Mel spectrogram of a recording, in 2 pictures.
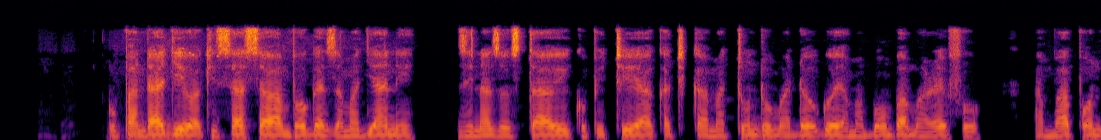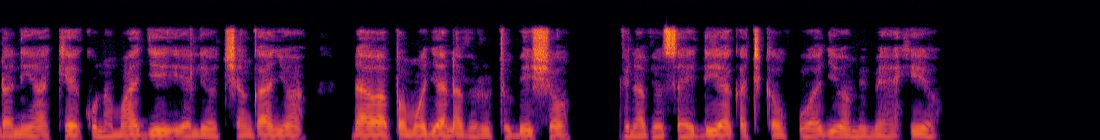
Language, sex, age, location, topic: Swahili, male, 25-35, Dar es Salaam, agriculture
